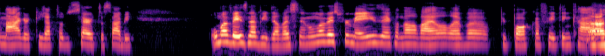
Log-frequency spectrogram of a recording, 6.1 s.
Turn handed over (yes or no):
yes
